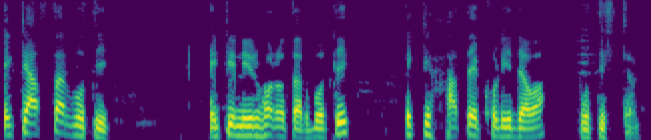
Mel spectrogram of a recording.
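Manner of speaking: ordinary talk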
